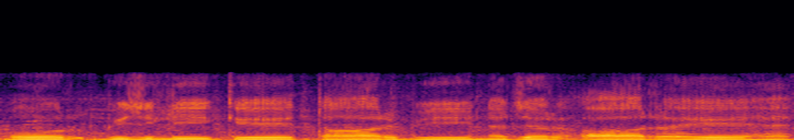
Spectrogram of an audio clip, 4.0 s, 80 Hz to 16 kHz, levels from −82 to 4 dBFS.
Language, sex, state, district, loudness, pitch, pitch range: Hindi, male, Haryana, Jhajjar, -12 LUFS, 145 Hz, 140-145 Hz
